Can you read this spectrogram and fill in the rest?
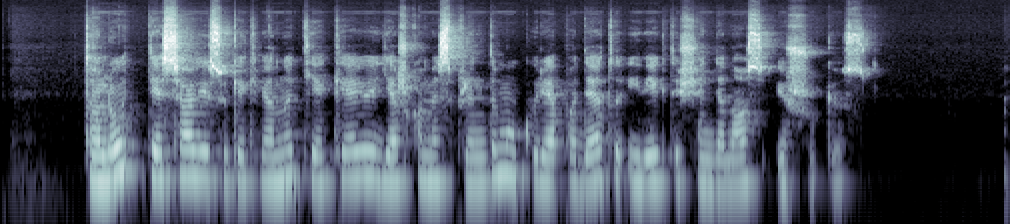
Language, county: Lithuanian, Telšiai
